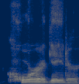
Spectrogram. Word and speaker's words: corrugator: the right side so these muscles are pronounced corrugator and they're spelled c-o-r-r these are the corrugator muscles and they do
